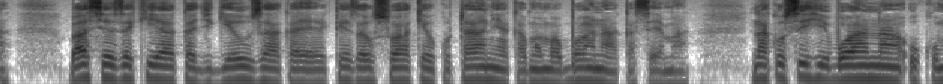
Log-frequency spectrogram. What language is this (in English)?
Swahili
